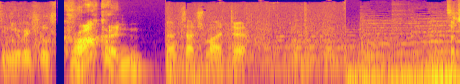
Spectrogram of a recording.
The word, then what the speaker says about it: Kraken: or with a long a crotland zara it's pronounced in the original kraken don't touch my dip such a wide shower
